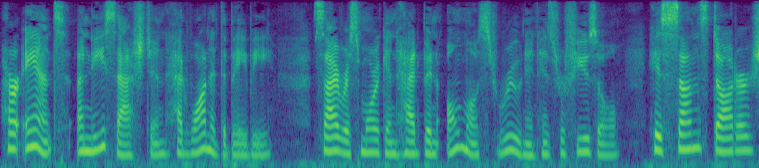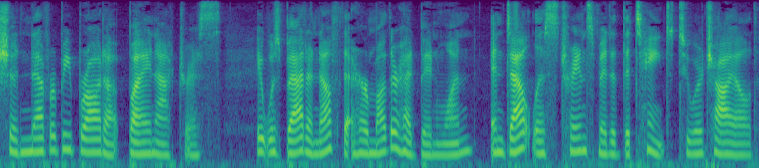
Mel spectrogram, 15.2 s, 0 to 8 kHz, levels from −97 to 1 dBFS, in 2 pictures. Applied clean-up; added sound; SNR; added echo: none; none; none; none.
